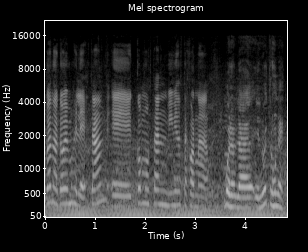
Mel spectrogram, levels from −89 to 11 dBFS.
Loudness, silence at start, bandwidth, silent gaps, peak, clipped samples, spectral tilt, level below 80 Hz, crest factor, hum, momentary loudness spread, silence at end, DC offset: -25 LUFS; 0 s; 16 kHz; none; -8 dBFS; under 0.1%; -5.5 dB/octave; -36 dBFS; 16 dB; 50 Hz at -40 dBFS; 6 LU; 0 s; under 0.1%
